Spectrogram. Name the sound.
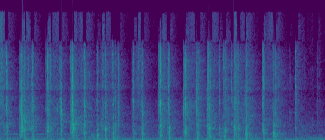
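shuffling tarot cards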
